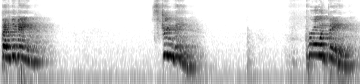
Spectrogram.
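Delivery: called out. Shown as a demonstration. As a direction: belt out each name, pitch falling. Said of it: "when I call a string bean".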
